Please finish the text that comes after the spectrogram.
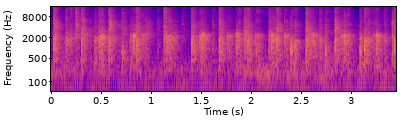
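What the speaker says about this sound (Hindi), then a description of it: "तो तालियों के साथ पर स्वागत कीजिए हमारे यीशु मसीह का।" A church congregation claps in welcome, with rapid, loud, rhythmic handclaps repeating steadily throughout the short stretch, no talking over it.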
